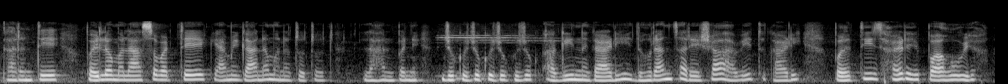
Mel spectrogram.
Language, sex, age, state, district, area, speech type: Marathi, female, 60+, Maharashtra, Nanded, rural, spontaneous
